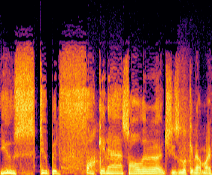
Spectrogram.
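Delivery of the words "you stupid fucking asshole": high, shrill, abusive screaming. Recounting a woman screaming at a man, retelling her screaming. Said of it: "she's screaming at him".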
